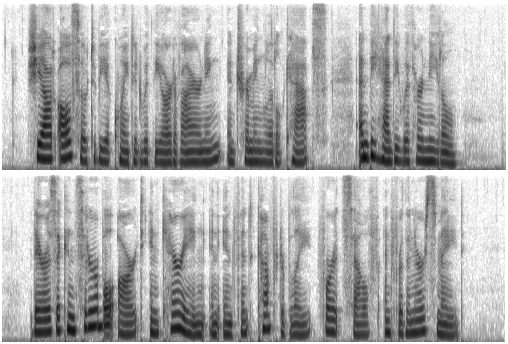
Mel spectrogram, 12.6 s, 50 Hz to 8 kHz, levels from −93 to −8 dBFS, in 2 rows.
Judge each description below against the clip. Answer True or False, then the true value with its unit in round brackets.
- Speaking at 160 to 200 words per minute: True (180 wpm)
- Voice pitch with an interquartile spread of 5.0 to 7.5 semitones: False (3.7 semitones)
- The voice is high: False (155 Hz)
